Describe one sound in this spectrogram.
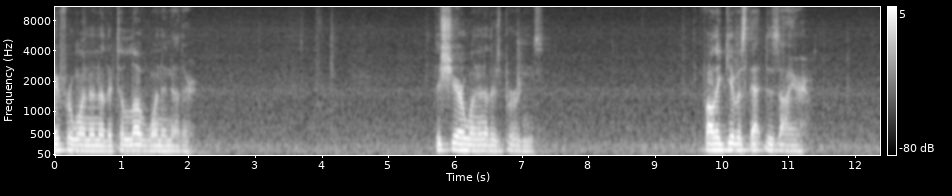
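An elderly man speaks slowly and calmly into a microphone, pausing between phrases.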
